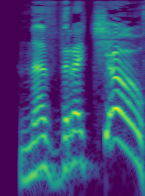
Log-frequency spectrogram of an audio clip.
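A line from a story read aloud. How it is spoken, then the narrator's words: Stern shout. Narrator (Russian): сурово крикнул директор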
